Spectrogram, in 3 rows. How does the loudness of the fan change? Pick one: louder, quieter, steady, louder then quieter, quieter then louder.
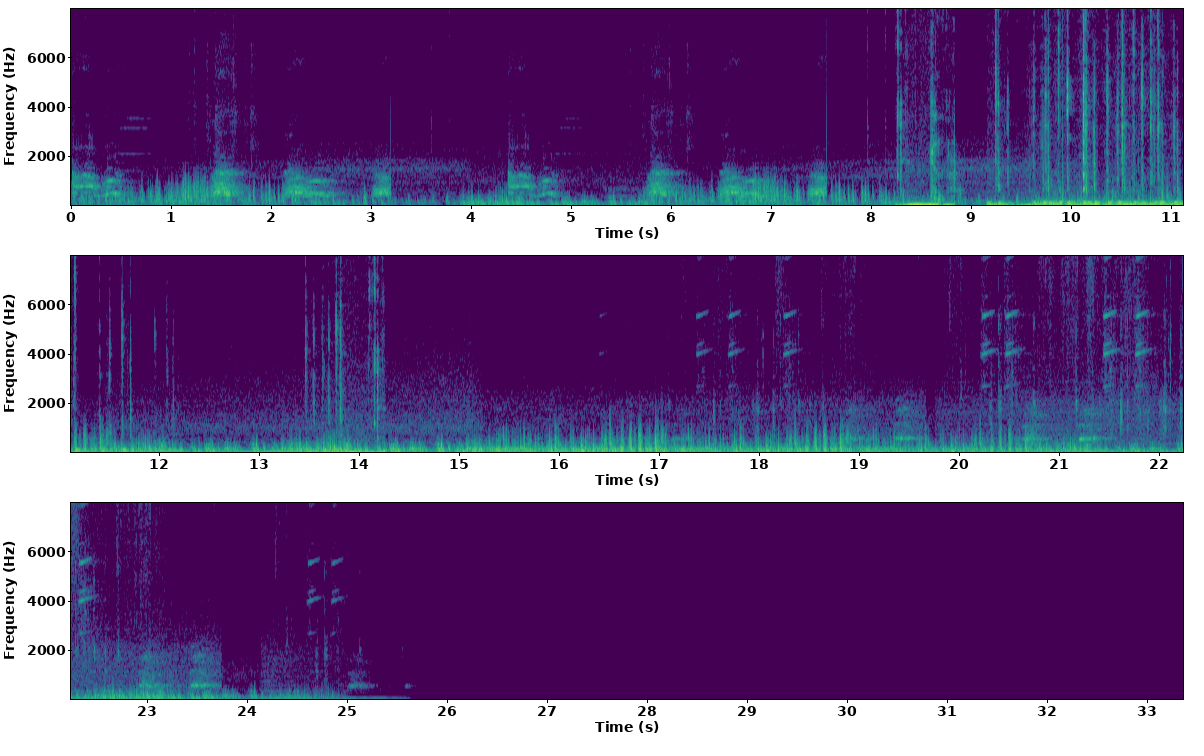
louder then quieter.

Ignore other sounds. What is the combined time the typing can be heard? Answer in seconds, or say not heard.
6 s.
